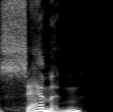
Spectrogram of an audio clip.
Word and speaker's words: salmon: This person now knows the L in salmon is silent.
